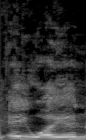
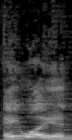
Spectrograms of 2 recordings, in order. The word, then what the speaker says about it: AYN: are some questions on how to pronounce a YN whether it's the letters or just a but it's the letters because it's an acronym that stands for all you need you don't have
